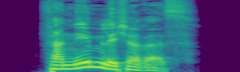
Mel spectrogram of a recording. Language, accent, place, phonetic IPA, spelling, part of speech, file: German, Germany, Berlin, [fɛɐ̯ˈneːmlɪçəʁəs], vernehmlicheres, adjective, De-vernehmlicheres.ogg
- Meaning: strong/mixed nominative/accusative neuter singular comparative degree of vernehmlich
